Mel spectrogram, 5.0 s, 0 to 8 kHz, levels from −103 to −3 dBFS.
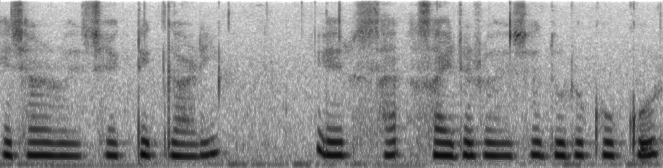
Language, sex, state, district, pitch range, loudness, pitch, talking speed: Bengali, female, Tripura, West Tripura, 225-235 Hz, -16 LUFS, 230 Hz, 110 wpm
